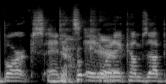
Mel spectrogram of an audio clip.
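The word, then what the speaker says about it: Barq's: as long as it's not that God forsaken bargs it's pronounced barks and when it comes up here I'm GNA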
